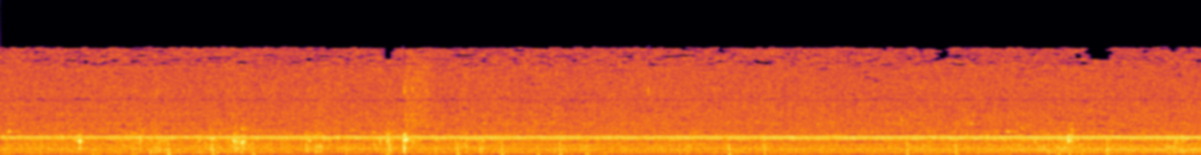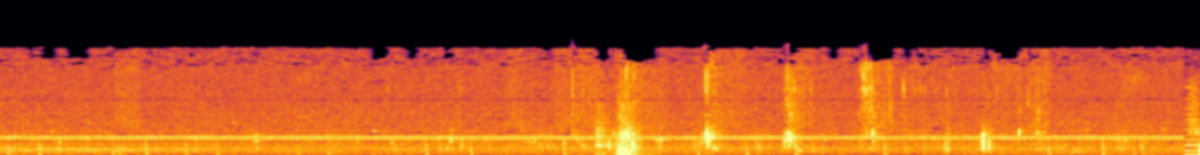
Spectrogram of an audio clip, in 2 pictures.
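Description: A person chewing and biting fried chicken close to the microphone. It is quiet for most of the time, with a faint steady high whine underneath. A handful of sharp chewing clicks and smacks come in the last few seconds.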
